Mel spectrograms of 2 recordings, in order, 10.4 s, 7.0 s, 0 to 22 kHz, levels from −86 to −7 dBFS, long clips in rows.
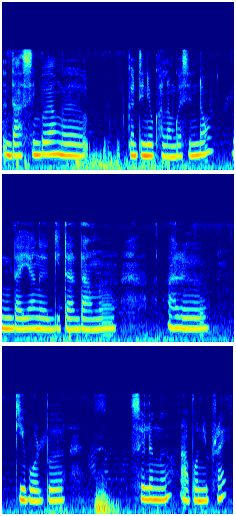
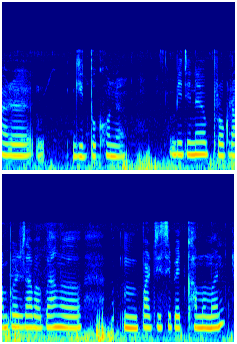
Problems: low volume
